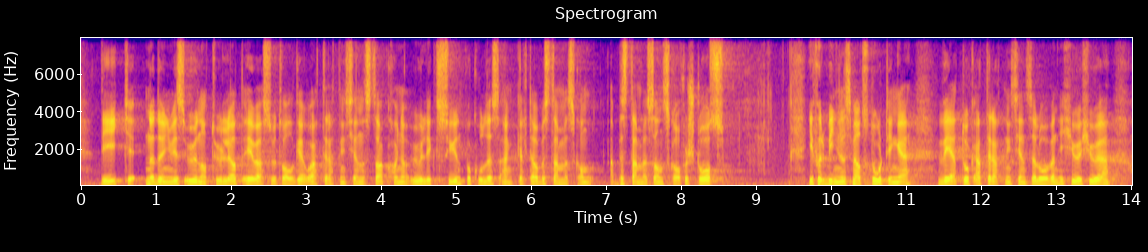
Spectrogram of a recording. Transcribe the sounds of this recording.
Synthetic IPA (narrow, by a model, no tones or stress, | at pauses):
d̪̥ɛɪkːənœd̪ʋɛnd̪ɪʋiːsʉːnɑt̪ʰʉːɭɪɑt̪ʰeʉːɛsʉːt̪ʰʋɑlɡəɔ̰ːɛt̪ːəɾɛt̪nɪŋst̪ʰeːnəst̪ɑkʰɑnhɑ̰ːʔʉːliːkt̪syːnpʰɔkʰʊɖ̪ɛsɛ̰ŋkəlt̪əɑb | bəst̪ɛmːəlsɑnskɑ̰fɔʂʈoːs | ɪfɔɾbɪnəlsəmɛɑt̪st̪uːʈʰɪŋːəʋeːt̪ʊkɛt̪ːəɾɛt̪nɪŋst̪ʰeːnəst̪əloːʋəniːçʉːəçʉːə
